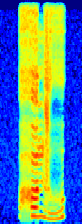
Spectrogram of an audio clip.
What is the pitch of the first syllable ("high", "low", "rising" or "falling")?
high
